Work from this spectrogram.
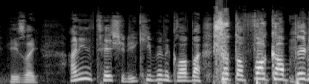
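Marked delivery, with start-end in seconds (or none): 0.7-2.2 put-on high, innocent girly voice; lightly mocking sweet young woman. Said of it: "an impression of [name]". 2.2-3.1 angry shout. Retold or imitated. [name] voiced in retold bit.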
